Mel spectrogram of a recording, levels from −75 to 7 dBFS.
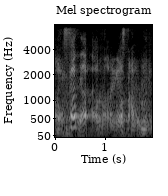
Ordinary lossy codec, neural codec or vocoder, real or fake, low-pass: none; codec, 16 kHz, 1 kbps, FreqCodec, larger model; fake; 7.2 kHz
